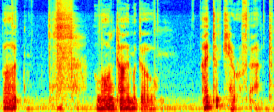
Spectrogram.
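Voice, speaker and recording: Man playing a slow, gravelly ancient warlock. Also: very deep voice, wildly swooping pitch, exaggerated voice. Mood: ominous, proud. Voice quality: gravelly, breathy half-whisper. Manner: slow, deliberate, condescending, with long pauses. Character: ancient powerful male warlock, no longer human, calm and menacing. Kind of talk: soft-spoken ASMR fantasy role-play.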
